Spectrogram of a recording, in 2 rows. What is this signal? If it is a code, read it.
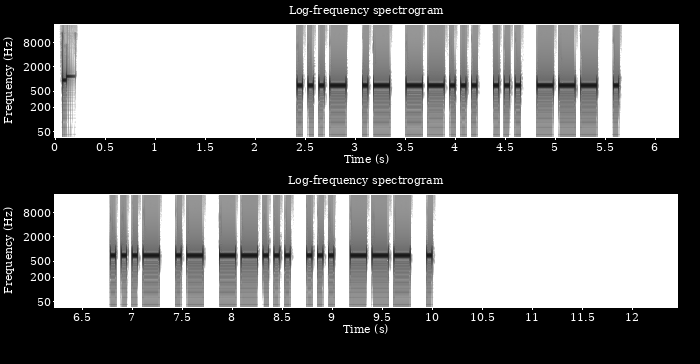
Morse code, heard as a keyed tone, about 22 wpm, 700 Hz. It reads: VA7SOE VA7SOE
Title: DXCC-100 Call Signs - 6 Characters - Repeated 2x - 22wpm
